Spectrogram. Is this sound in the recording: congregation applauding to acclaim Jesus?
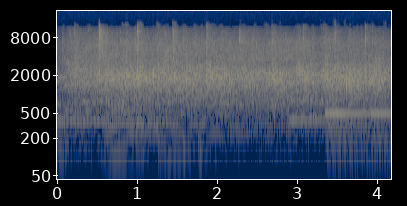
yes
